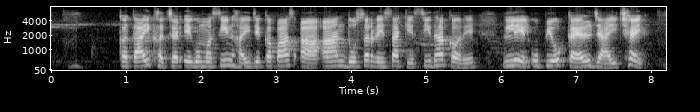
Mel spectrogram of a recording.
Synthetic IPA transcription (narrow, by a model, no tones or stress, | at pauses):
kət̪aikʰət͡ʃəɾeɡoməsinɦəjd͡ʒekəpasaand̪osəɾːesakesid̪ʱakəɾe | lelupjoɡ̚kəɪld͡ʒajt͡ʃʰɛ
